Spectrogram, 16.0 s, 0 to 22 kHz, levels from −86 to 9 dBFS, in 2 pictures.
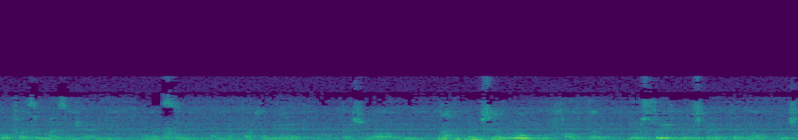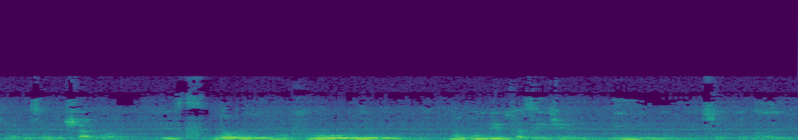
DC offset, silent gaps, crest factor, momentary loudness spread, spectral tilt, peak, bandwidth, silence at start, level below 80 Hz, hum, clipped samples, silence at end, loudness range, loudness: under 0.1%; none; 16 dB; 17 LU; -7 dB/octave; 0 dBFS; 10.5 kHz; 0 s; -52 dBFS; none; under 0.1%; 0 s; 14 LU; -18 LUFS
